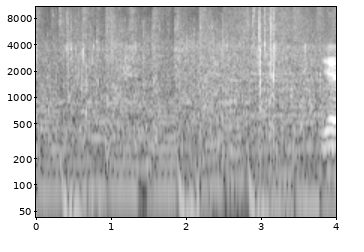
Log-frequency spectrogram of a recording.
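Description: Background music with a low, sustained bass line that changes note every second or so.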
